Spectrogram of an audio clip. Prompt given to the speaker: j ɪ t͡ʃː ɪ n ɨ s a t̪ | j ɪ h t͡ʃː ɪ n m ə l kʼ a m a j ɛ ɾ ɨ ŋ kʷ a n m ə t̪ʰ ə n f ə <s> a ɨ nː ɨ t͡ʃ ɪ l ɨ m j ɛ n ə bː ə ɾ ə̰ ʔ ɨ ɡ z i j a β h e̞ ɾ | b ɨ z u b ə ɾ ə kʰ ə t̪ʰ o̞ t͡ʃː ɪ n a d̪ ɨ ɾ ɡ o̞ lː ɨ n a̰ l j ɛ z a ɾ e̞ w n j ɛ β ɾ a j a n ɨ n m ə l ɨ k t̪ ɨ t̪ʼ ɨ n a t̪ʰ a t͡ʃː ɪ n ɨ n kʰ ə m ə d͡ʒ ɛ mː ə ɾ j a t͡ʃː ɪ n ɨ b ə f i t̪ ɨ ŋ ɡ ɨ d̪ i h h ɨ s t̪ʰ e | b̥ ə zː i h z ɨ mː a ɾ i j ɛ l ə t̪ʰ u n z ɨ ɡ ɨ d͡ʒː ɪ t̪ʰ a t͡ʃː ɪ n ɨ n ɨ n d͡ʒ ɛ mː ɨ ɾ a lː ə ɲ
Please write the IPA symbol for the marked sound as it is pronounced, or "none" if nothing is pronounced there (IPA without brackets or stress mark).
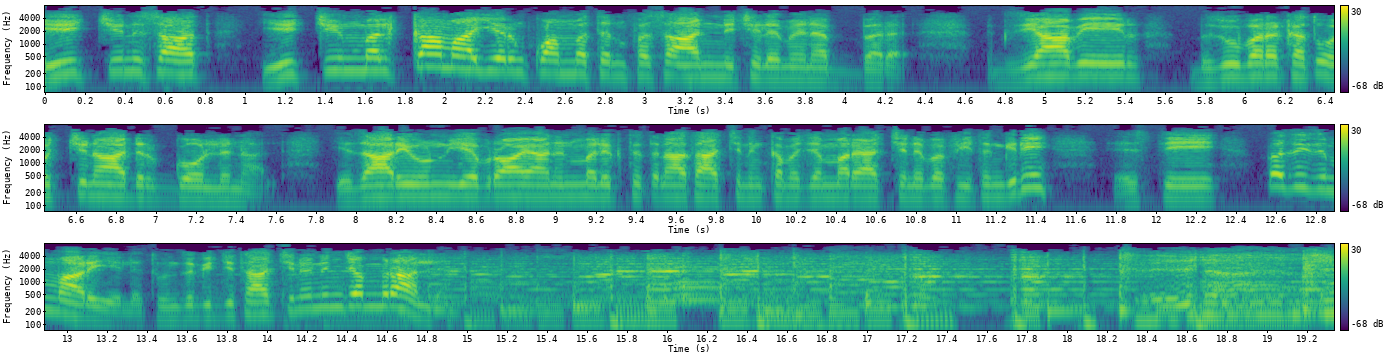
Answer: s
